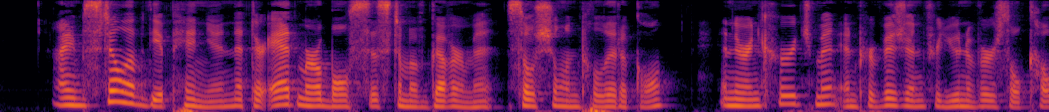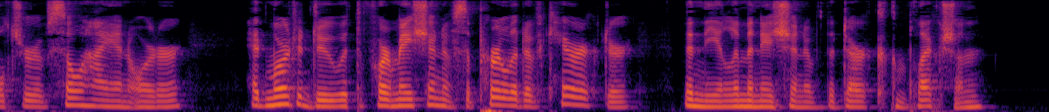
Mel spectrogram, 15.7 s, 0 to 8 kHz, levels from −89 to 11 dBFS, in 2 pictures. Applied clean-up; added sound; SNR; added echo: none; none; none; none.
